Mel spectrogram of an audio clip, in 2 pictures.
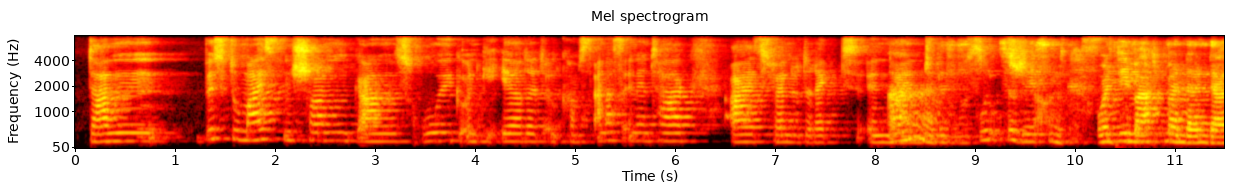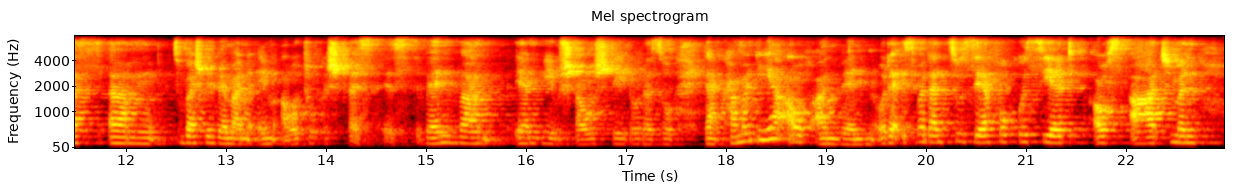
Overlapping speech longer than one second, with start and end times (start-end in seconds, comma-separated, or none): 8.1-10.4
